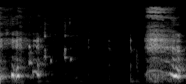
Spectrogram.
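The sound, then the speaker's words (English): Wet chewing noises from someone chewing in front of a camera: a cluster of smacking, squelchy mouth sounds, a few faint clicks during a brief pause, then another louder burst of moist chewing. “she's like chewing in my front of gosh, the camera.”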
